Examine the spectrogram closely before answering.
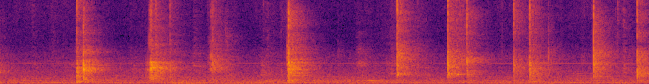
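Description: Scissors snipping through the finger extensions of a latex glove: a series of short, sharp snips at an uneven pace, about two a second.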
